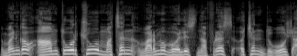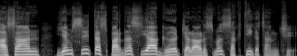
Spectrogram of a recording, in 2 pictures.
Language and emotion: Kashmiri, neutral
